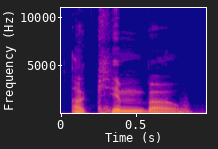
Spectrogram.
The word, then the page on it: akimbo: American English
